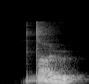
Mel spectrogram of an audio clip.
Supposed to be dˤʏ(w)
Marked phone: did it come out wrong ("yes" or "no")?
yes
